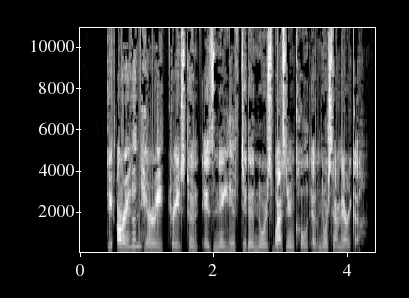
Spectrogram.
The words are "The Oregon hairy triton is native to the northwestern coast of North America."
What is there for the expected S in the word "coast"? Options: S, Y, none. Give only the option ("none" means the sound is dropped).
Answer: none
